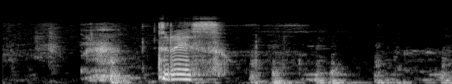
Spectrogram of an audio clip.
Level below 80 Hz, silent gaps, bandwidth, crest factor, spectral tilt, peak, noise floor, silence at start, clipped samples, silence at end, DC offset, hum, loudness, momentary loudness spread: -34 dBFS; none; 10 kHz; 18 dB; -3.5 dB/octave; 0 dBFS; -39 dBFS; 0.35 s; under 0.1%; 0 s; under 0.1%; none; -17 LUFS; 24 LU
